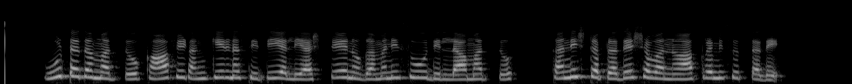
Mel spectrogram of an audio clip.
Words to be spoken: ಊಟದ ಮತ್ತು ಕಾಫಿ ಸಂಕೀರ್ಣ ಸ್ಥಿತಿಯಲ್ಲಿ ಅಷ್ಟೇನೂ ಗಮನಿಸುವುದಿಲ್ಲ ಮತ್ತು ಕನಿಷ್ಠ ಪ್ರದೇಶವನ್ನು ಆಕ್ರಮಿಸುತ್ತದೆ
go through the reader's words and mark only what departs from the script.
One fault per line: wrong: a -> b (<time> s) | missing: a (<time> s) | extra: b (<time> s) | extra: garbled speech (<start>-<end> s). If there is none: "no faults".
no faults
